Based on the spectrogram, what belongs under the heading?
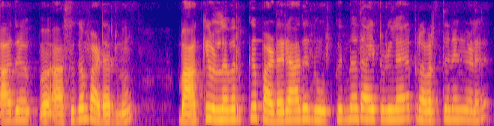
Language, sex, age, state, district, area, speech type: Malayalam, female, 18-30, Kerala, Thiruvananthapuram, urban, spontaneous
